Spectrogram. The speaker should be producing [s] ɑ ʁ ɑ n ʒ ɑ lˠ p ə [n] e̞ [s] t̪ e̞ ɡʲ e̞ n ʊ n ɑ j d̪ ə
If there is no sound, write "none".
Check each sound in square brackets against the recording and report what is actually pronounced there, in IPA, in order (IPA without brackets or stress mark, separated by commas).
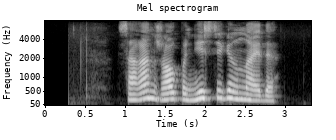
s, n, s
